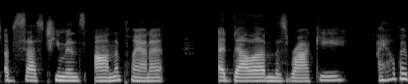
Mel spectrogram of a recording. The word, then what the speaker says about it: Adela Mizrachi: the most podcast obsessed humans on the planet adella mizraki i hope i pronounced your name right yeah that's great adella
